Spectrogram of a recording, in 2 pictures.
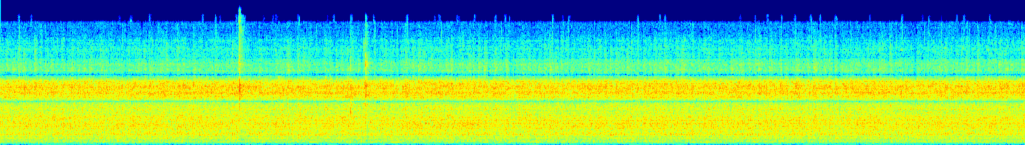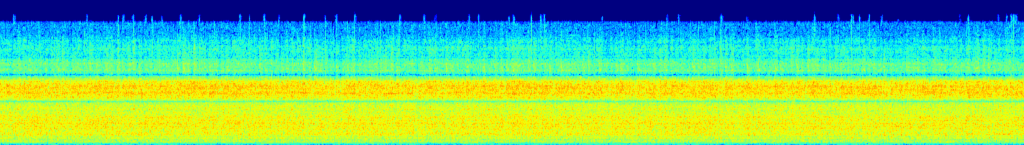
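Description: Metal lathe running with a knurling tool's wheel rolling against a spinning cast aluminium workpiece during a knurling pass; a steady, unbroken mechanical noise with a low hum under it.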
